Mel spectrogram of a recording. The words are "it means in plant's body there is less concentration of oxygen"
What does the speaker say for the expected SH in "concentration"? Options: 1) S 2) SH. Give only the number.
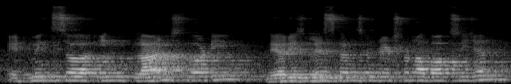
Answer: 1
